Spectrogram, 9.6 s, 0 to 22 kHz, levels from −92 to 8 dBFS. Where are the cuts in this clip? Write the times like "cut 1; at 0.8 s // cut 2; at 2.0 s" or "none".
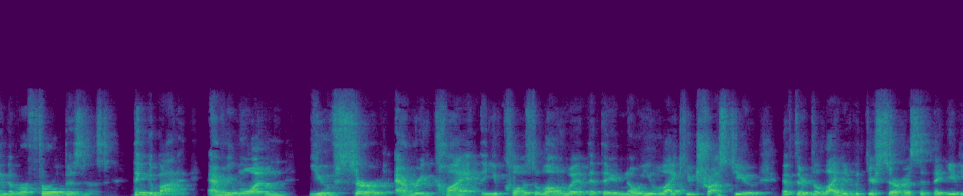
none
